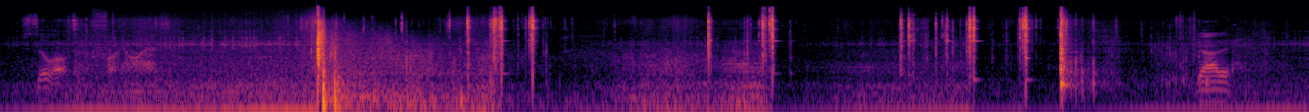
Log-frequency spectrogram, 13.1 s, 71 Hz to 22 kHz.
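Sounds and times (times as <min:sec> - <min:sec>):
rounds bursting: 0:01.7 - 0:06.2
grenade launcher firing: 0:03.1 - 0:05.1.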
